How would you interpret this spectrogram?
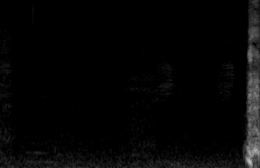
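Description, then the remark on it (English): Long silence, then a single short, loud duck quack bursts in right at the very end, clipped off abruptly as it sounds. “The rapture's coming in a duck.”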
